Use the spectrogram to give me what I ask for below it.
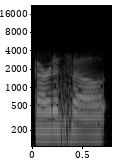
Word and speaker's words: Gardasil: He asked, will the new health department provide vaccines like Gardasil? I'm not sure if I'm pronouncing that right. Lisa? That's right, Roger. It's Gardasil.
